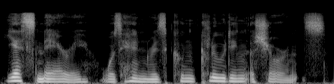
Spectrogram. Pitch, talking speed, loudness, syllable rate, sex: 130 Hz, 110 wpm, -21 LUFS, 4.2 syllables/s, female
